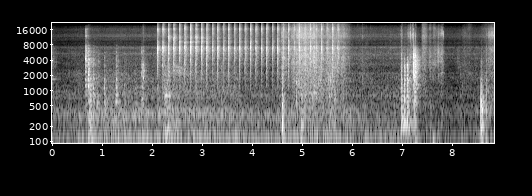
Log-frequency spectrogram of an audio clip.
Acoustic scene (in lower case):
kitchen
